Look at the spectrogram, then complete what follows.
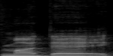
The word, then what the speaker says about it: Made: Oh, it's pronounced Made, Kevin Made.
